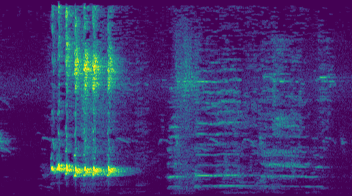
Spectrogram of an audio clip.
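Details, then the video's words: Yellow-vented bulbul call played to make a kept bird answer and start calling: a quick burst of bright, chattering chirps, then softer, lower wavering whistled notes trailing off after about three seconds. "SUARA PANGGILAN TRUCUK"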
